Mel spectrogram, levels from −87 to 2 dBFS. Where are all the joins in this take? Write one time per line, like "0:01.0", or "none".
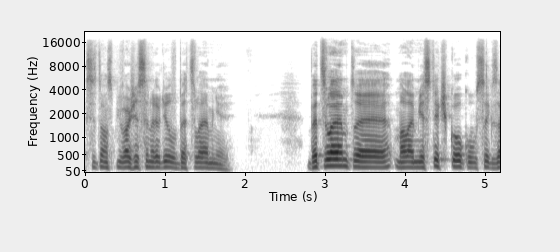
none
